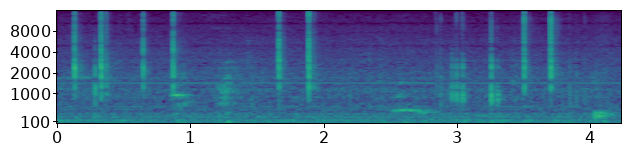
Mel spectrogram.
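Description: Keypad buttons of a Nokia feature phone clicking as a SIM PIN is typed in: about ten short, sharp clicks in uneven groups.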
